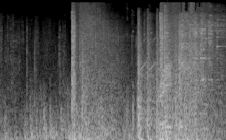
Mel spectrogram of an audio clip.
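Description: Gunfire in the game Apex Legends: a loud close burst of shots breaks out, a short pause follows, then a second heavier volley of rapid cracks and booms carries to the end.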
